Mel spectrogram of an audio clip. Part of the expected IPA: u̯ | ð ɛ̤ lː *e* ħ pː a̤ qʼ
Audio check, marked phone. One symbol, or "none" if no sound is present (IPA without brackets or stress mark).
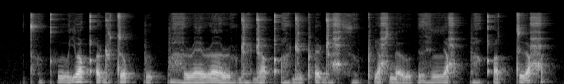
e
